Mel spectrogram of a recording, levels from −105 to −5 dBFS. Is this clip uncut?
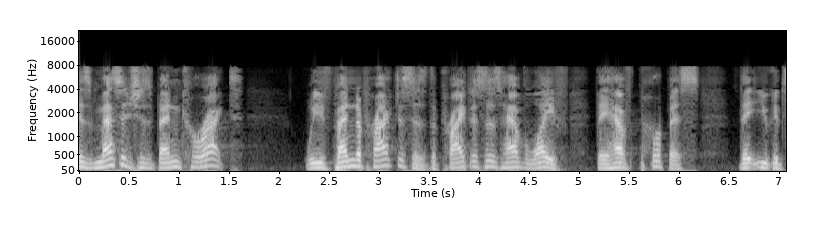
yes; 0 cuts

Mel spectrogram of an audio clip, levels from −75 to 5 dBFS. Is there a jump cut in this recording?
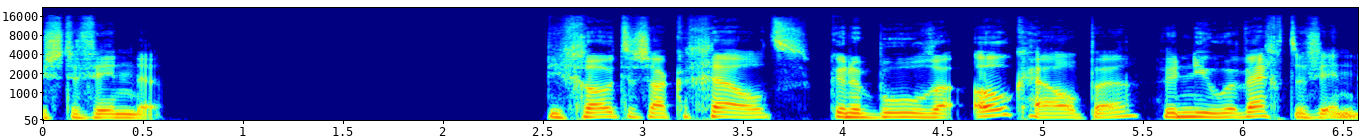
no; 0 cuts

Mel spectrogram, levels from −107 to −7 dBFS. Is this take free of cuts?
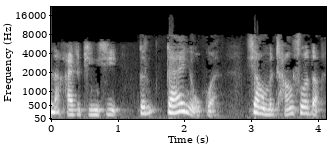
no; 1 cut; at 1.3 s

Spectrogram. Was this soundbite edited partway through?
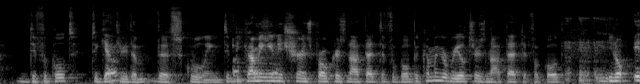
no; 0 cuts

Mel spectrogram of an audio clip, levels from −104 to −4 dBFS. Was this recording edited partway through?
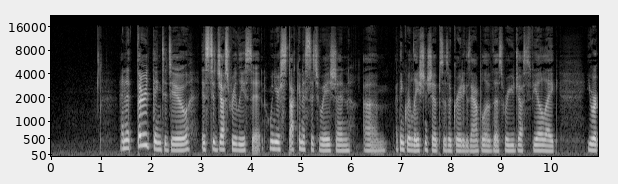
no; 0 cuts

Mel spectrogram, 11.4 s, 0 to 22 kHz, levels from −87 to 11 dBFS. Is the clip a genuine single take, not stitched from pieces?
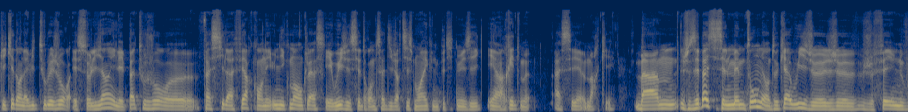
no; 3 cuts; at 4.1 s, 6.0 s, 7.7 s

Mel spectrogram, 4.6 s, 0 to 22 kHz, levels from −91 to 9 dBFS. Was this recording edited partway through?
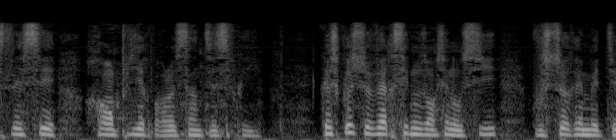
no; 0 cuts

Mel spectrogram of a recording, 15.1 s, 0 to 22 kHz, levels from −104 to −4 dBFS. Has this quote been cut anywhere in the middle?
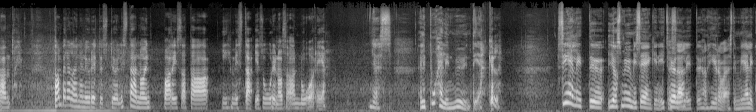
no; 0 cuts

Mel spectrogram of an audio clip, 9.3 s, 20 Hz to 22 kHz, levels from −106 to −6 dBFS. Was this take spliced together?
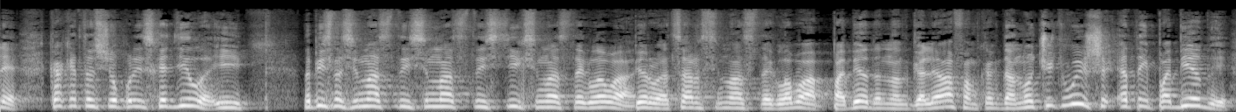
yes; 1 cut; at 4.7 s

